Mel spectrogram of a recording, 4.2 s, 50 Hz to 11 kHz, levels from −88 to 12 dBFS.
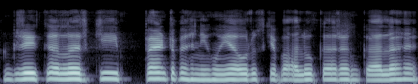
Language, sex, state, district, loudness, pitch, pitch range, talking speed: Hindi, female, Punjab, Pathankot, -15 LUFS, 180 Hz, 175-195 Hz, 200 wpm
